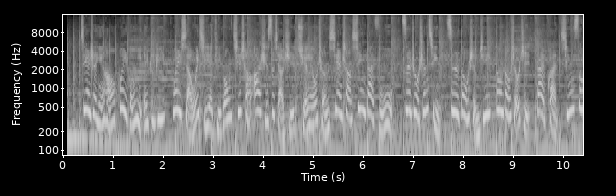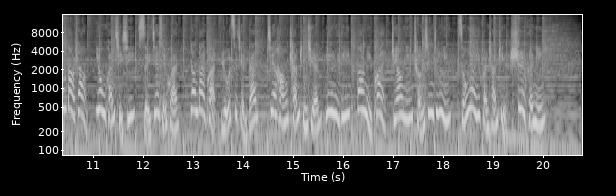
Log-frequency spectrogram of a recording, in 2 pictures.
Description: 女13-【电台包装】建设银行惠懂你APP
女13旁白宣传片配音 v13
女13--电台包装-建设银行惠懂你APP.mp3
